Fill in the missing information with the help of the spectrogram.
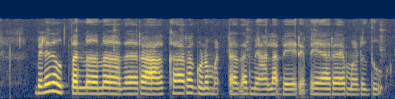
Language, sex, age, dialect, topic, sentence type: Kannada, female, 41-45, Dharwad Kannada, agriculture, statement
